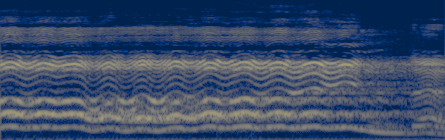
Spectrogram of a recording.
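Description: Operatic singing: one voice holding long notes with wide vibrato, stepping down in pitch about half a second in and sliding lower near the end.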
